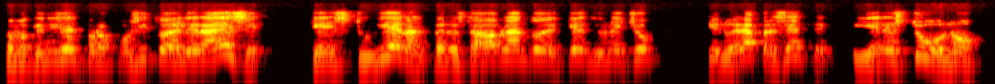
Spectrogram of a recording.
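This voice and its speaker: A man with a high voice teaches a Bible study as pastor, stopping often to ask his students questions about grammar. The recording sounds dull and lo-fi. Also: animated, a little fast, a bit bright. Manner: didactic, quizzes listeners on verb tenses.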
